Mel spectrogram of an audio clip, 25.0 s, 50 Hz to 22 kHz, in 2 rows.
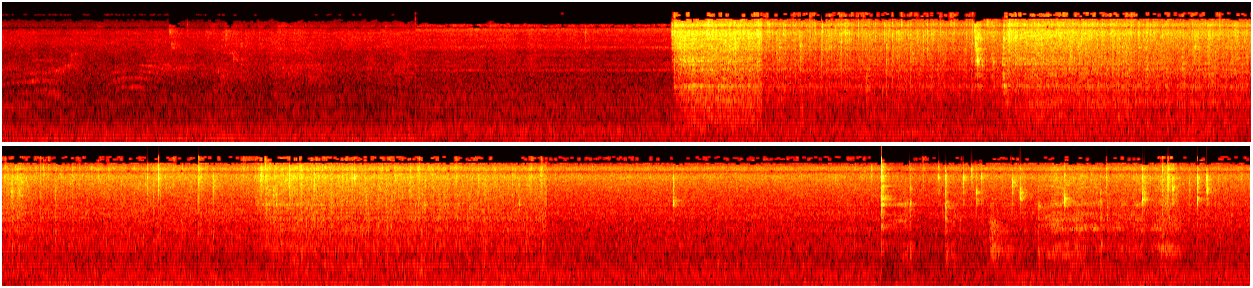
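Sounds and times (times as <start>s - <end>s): hot oil sizzling in a pan: 6.7s - 24.9s.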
